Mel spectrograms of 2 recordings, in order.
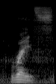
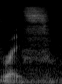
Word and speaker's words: Ralph: Ralph Fiennes was in that too. Yeah, Rafe. It's Rafe. It's Ralph. It's Rafe. Anyway, spell it. Ralph. Well, I'm just telling you how the man pronounces his own name.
